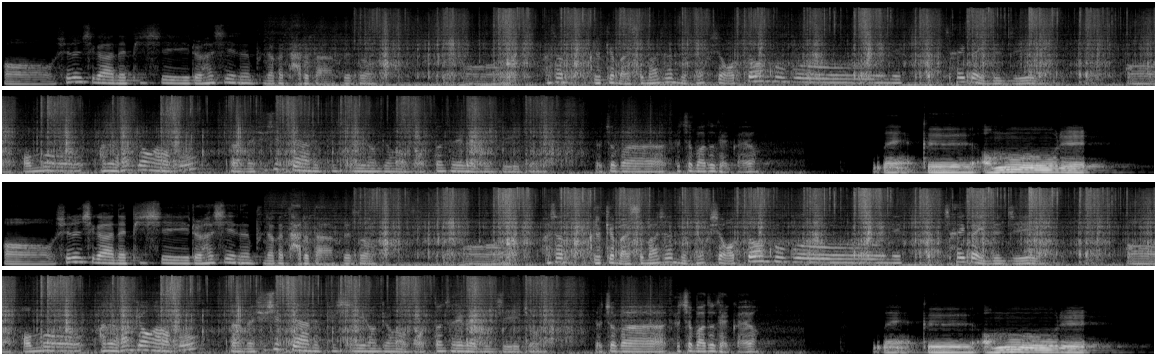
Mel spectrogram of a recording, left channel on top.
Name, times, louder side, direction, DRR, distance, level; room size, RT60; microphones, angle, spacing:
voice 1, 0.0-3.8 4.0-4.2 4.6-9.0 9.4-10.4 11.2-13.5 13.8-17.0 17.5-19.1, right 3 dB, 85° right, 0.9 m, -29 dB
sound 1, 2.6-19.5, right 4 dB, 15° right, 0.9 m, -30 dB
voice 2, 20.2-22.4, equal, 25° left, 0.9 m, -20 dB
26.5 x 25.5 x 7.9 m
head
